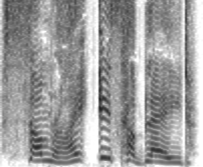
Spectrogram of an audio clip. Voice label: chant; azami

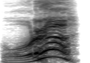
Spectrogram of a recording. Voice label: attack, jp; shigure

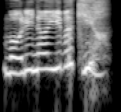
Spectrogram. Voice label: heal, jp; veina

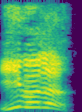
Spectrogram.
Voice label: limit break jp

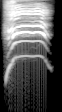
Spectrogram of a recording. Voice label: Voice damaged jp

